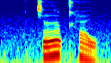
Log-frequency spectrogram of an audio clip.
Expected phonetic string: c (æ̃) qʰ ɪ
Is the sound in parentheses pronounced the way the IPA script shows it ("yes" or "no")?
no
